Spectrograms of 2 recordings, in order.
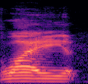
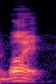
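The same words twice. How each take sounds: First: The name is drawn out over two syllables. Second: The name is squeezed into one syllable. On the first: This is how a Southerner says it. "make it two syllables" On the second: This is how many people say it. "it sounds like they said said wide"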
